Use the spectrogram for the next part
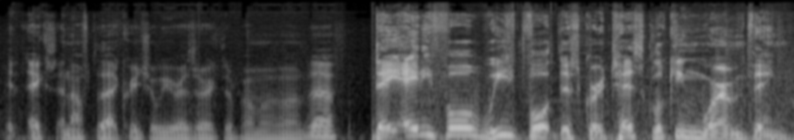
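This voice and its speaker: A young man narrating a survival game recap as a YouTuber, excitable and chatty with quick outbursts of reaction. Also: lowish voice, a little hiss or hum. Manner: lively and excitable, with sudden exclamations. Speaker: gaming YouTuber.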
